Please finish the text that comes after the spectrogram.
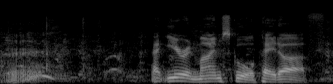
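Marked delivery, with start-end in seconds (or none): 0.1-0.5 mock surprise. Real, not acted. Mime reaction, high huh.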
